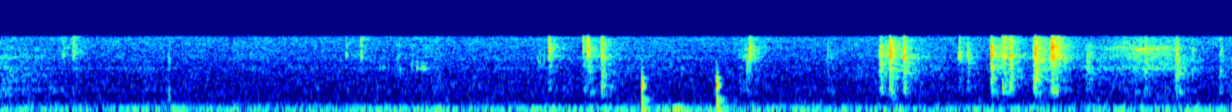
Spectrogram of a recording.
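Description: Faint computer keyboard typing: a few scattered keystrokes about three seconds in, then a quick run of keystrokes near the end.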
